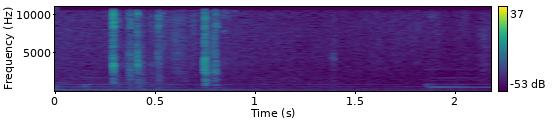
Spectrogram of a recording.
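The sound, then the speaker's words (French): Typing on a computer keyboard to enter a Google search, heard as a few faint key clicks over a steady low hum. “Je tape Sugar Daddy sur Google.”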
